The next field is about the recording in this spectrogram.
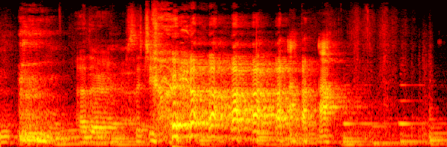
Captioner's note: laughing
